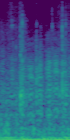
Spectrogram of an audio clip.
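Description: A Minecraft sheep gives a short, close bleat in the game, one brief wavering cry over steady background game noise.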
